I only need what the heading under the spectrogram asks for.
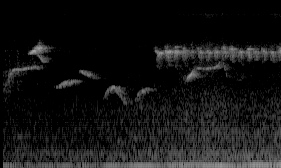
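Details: Mangrove whistler song: smooth whistled slurred notes, some rising and some falling, mixed with thin, very high sharp notes and a high trill near the end over a low steady hum.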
